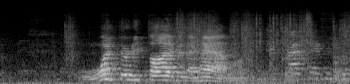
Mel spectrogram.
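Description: A man calls out loudly over a microphone.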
